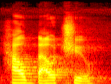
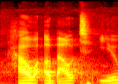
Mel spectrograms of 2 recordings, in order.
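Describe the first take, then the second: First: The first vowel of 'about' is dropped. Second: Every syllable of 'about' is clearly pronounced. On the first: The speaker calls it right. "We say how about you. There's no a" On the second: The speaker calls it wrong. "We don't say"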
